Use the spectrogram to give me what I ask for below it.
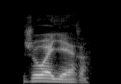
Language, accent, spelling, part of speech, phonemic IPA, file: French, France, joaillère, noun, /ʒɔ.a.jɛʁ/, LL-Q150 (fra)-joaillère.wav
- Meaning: female equivalent of joailler; post-1990 spelling of joaillière (“female jeweller”)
